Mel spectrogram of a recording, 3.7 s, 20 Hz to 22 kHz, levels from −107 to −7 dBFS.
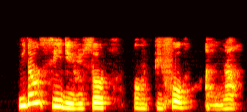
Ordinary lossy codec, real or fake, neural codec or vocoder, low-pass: none; fake; codec, 16 kHz, 16 kbps, FreqCodec, larger model; 5.4 kHz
